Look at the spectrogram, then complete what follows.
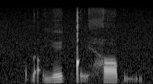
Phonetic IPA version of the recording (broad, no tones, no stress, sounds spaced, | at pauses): ɗ ɑ̰ j e ǃ ḛ h ɑ p ḭ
